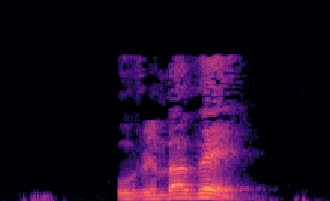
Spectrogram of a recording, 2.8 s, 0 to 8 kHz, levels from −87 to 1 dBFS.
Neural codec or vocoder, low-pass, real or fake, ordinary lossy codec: none; 7.2 kHz; real; MP3, 24 kbps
